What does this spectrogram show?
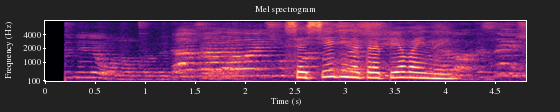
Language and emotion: Russian, neutral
